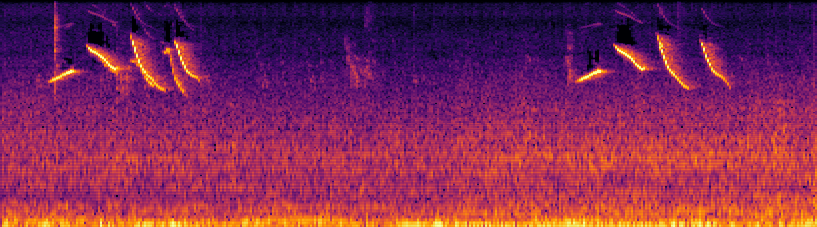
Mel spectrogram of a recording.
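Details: Rufous-collared sparrow (tico-tico), Brazil, song played to warm up captive birds: two identical phrases about five seconds apart, each a short rising whistle followed by three bright descending slurred whistles, with steady low background hum.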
